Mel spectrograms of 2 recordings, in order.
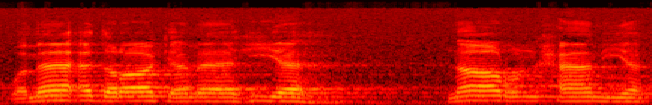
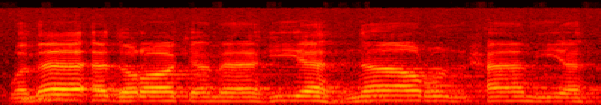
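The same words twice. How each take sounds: First: There is a stop after the word hiyah. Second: It runs on without a stop after hiyah. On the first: "si on s'arrête" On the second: "Si on continue"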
